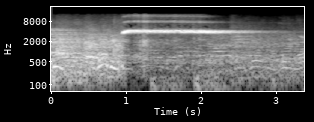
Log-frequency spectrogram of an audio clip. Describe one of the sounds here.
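A referee blows a whistle sharply.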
